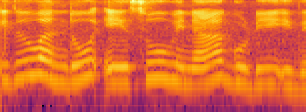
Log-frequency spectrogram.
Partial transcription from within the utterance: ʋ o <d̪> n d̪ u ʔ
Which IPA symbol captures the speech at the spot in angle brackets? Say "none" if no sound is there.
none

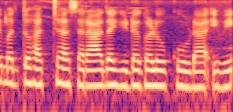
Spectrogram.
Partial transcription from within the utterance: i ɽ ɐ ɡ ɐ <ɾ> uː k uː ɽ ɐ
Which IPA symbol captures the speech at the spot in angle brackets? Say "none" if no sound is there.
ɭ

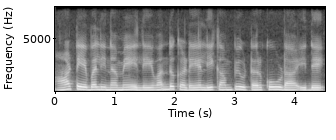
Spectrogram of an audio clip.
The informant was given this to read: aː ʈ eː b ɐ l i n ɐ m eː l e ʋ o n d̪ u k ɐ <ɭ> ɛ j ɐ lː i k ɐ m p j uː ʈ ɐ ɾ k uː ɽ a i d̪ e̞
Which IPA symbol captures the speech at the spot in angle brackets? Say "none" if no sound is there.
ɽ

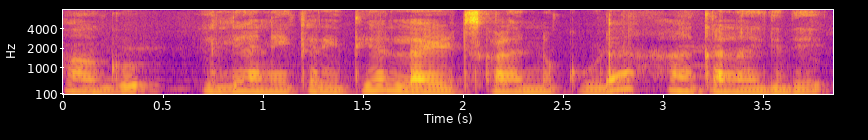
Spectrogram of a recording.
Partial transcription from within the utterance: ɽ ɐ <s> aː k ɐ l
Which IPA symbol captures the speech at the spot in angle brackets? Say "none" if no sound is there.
h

